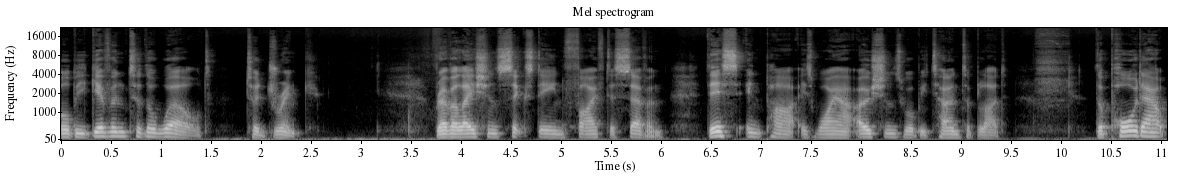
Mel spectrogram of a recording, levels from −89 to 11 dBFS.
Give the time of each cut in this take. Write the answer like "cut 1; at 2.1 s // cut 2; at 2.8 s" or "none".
cut 1; at 6.3 s

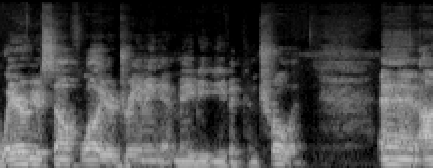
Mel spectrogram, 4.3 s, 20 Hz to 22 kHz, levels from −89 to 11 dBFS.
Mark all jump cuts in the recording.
none

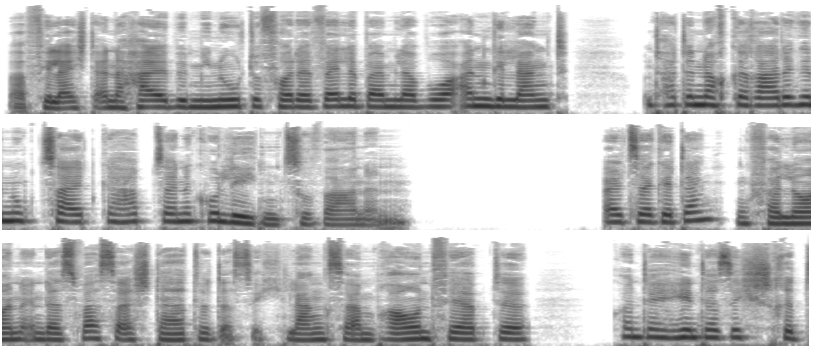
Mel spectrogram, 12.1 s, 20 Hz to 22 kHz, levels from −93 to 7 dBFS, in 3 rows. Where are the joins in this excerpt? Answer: cut 1; at 6.9 s

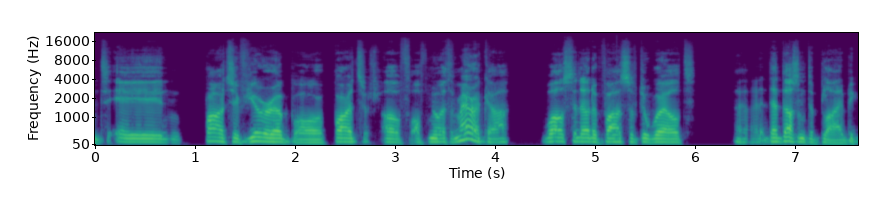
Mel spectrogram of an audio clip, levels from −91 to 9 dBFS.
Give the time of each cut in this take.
none

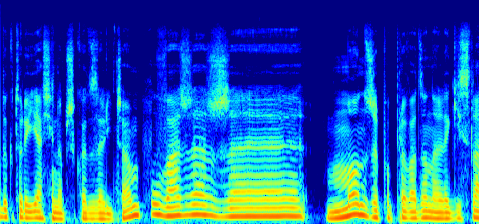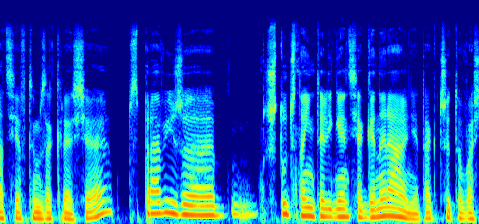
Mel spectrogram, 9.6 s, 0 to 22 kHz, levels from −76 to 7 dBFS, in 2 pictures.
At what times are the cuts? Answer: none

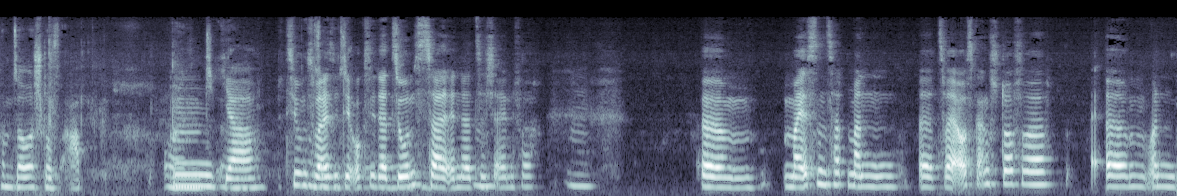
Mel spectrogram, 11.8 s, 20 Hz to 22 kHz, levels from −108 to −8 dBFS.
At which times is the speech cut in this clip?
none

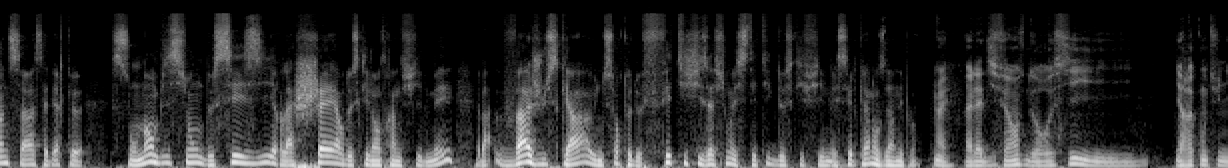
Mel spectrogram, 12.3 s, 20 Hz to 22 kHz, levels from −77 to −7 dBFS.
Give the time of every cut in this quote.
none

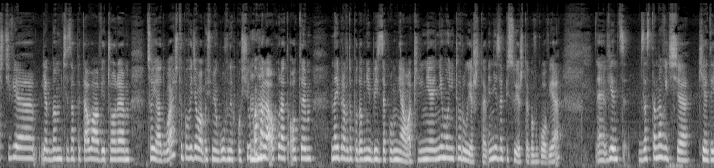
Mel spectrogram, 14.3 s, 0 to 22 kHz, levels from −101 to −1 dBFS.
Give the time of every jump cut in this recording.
cut 1; at 9.8 s

